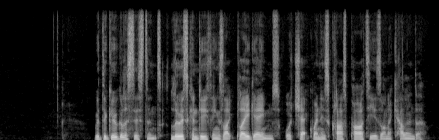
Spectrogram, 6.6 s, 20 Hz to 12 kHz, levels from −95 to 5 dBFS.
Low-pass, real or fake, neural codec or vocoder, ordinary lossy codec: 10.8 kHz; real; none; none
